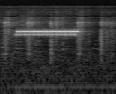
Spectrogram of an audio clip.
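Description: A phone rings inside a Roblox horror game, one long bright electronic trill lasting most of a second against faint background game noise, then a brief quieter blip after a pause.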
